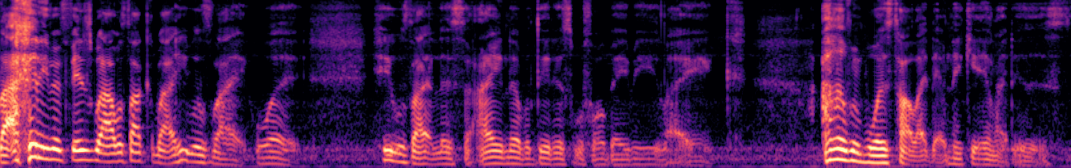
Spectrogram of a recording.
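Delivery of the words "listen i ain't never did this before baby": put-on drawn-out, deepened, very soft, slow boy voice. Retelling what a boy said to her, in a put-on little deep, slow voice. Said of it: "little deep, like, slow voice".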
